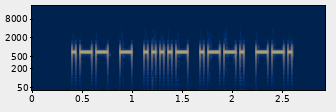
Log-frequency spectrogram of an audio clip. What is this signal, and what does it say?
Morse code, heard as a keyed tone, about 29 wpm, 700 Hz. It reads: WT4PG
